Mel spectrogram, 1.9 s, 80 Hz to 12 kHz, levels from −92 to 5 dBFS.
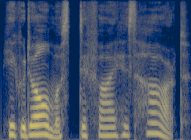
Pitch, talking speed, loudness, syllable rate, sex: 200 Hz, 190 wpm, -19 LUFS, 4.4 syllables/s, female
